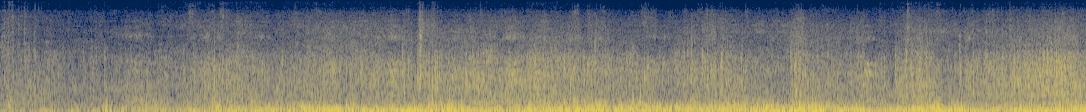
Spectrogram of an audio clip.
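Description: Mountain bike ridden fast down a rough trail: wind buffeting the GoPro's microphone over a steady low rumble from the tyres, with scattered knocks from the bike.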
